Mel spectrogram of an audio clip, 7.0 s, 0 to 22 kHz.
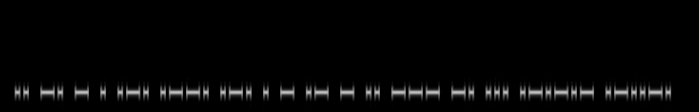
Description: Morse code, heard as a keyed tone, about 28 wpm, 600 Hz. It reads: INTERPRETATIONS."
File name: CW / Practice / EnglishQuotations0128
